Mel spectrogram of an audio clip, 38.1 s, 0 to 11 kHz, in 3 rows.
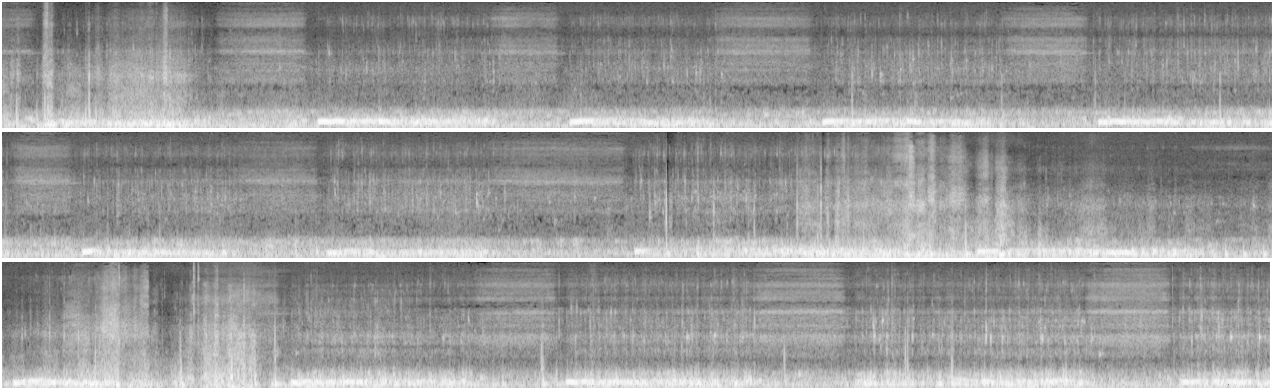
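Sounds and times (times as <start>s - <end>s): diver breathing through regulator: 0.0s - 3.9s, 4.8s - 6.4s, 7.0s - 8.8s, 9.9s - 11.2s, 12.6s - 13.8s, 14.8s - 16.3s, 17.5s - 19.3s, 20.6s - 31.8s, 32.8s - 34.9s, 36.0s - 38.0s
bubbling exhale: 0.0s - 38.0s.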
